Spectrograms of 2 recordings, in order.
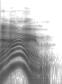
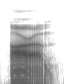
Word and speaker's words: arm: "Sure, it's an arm, your honor." He pronounced it arum.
